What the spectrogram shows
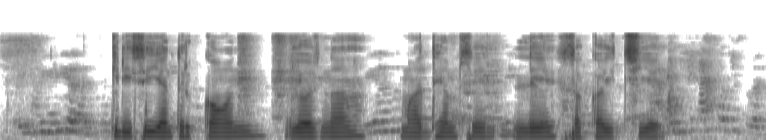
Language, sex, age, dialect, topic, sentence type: Magahi, male, 18-24, Western, agriculture, question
